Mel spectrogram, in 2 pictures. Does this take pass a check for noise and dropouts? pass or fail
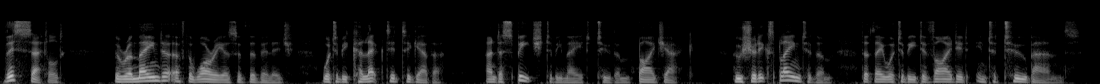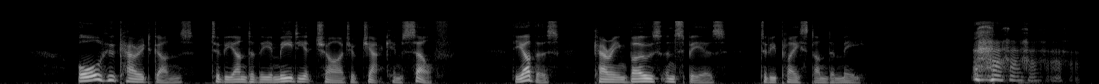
fail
